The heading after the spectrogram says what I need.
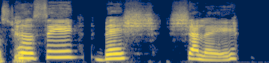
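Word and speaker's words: Bysshe: And yes, it's pronounced Bish, but it spelled B Y SS H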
